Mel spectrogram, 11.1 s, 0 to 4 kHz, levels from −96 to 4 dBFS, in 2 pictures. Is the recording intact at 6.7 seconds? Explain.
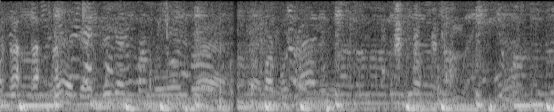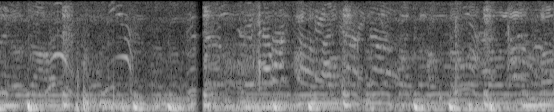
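No, a short concealed packet loss runs from 6.68 to 6.71 s. About 20 ms never arrived, so the receiver extended the preceding sound into a brief smear, not a silent gap.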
